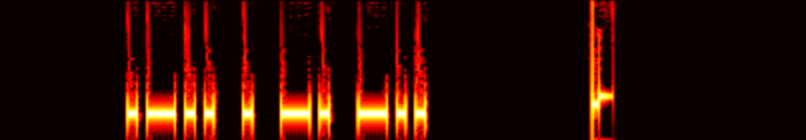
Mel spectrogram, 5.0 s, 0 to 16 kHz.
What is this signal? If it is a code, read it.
Morse code, heard as a keyed tone, about 20 wpm, 700 Hz. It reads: LEND
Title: Build A Word - 2 Letters At A Time - 4-Letter Words - 20wpm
